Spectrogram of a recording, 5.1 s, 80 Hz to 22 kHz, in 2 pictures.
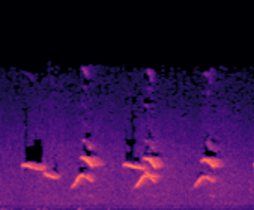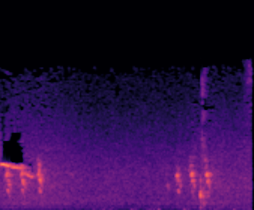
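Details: Song of an icterine warbler in Västerbotten on 27 June 2021. Clear slurred notes, some falling and some rising, repeat roughly every half second, followed by a softer jumble of high notes. Faint low knocks sound in the background.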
